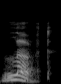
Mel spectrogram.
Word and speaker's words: loved: aham que que acontece esse e é mudo esse o tem som de A tá e o resto você dá uma embolada ali que sai assim ó Loved é uma sílaba só vamos lá pensem na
